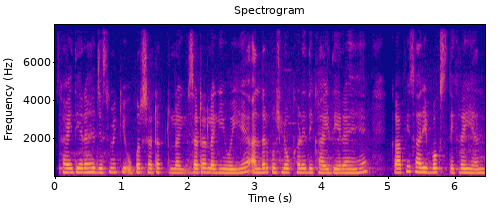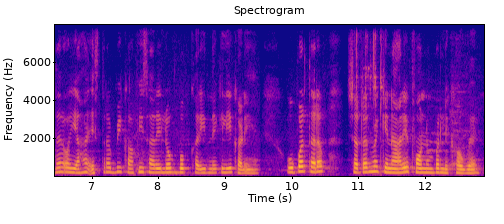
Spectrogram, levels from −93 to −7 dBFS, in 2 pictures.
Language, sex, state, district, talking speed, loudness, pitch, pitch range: Hindi, female, Bihar, Saharsa, 245 wpm, -28 LUFS, 215 Hz, 200-225 Hz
